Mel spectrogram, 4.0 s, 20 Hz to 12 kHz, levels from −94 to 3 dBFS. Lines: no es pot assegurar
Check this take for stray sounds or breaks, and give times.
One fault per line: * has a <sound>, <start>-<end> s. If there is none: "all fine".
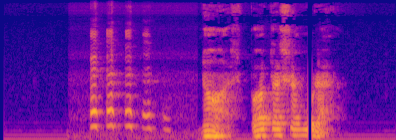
* has a laugh, 0.9-1.7 s
* has a dropout, 3.1-3.1 s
